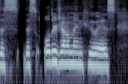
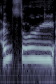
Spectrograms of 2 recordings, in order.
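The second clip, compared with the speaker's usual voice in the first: meek apology; 7 semitones higher, 9 dB quieter than usual. Retold or imitated. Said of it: "he's just".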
